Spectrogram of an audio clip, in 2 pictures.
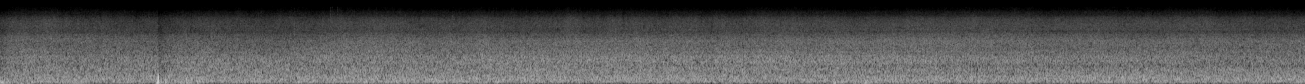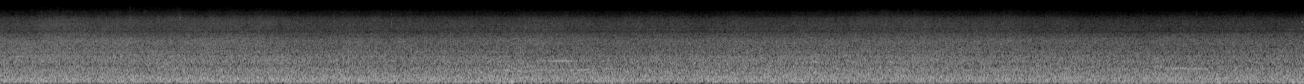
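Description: Storm surf on Lake Ontario breaking over a pier's wooden breakwall in strong wind: a steady, unbroken rush of waves and wind.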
